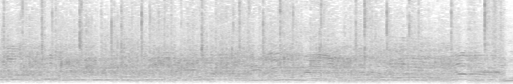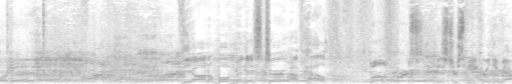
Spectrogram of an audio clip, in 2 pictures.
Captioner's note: some Applause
